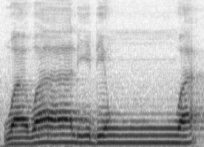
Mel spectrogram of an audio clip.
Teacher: tanwin bertemu wawu, kita baca idgham bi gunnah, masuk kepada huruf wawu dan disertai dengan dengung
